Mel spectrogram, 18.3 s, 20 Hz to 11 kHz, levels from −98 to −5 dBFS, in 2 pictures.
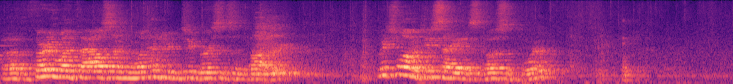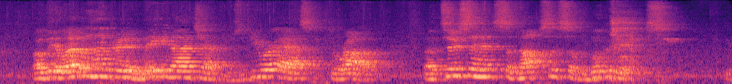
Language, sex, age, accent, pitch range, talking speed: English, male, 40-59, American, 185-230 Hz, 115 wpm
